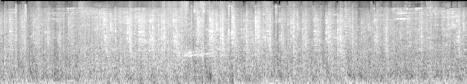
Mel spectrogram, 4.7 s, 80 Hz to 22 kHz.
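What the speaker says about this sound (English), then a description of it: "Grenade launcher definitely works." Dense, continuous gunfire and explosive bursts from a grenade launcher fight in the video game Death Stranding 2, loud and unbroken throughout without any talking.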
